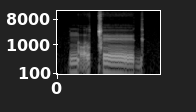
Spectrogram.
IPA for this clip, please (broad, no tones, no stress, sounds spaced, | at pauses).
n ɔ̰ l ǀ øː ɡ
